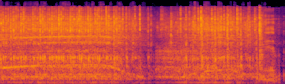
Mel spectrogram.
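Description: A sewing machine quilt-stitches through fabric on a rope bowl, giving a continuous close, rapid mechanical whir with a slight dip midway before stopping.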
